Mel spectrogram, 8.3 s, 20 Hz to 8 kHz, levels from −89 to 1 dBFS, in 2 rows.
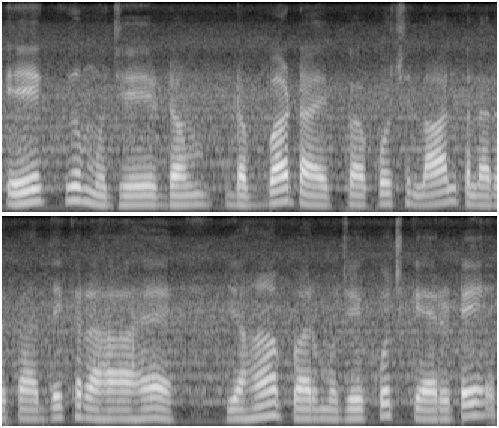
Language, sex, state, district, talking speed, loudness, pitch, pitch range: Hindi, male, Madhya Pradesh, Katni, 140 wpm, -17 LUFS, 140 Hz, 130-165 Hz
